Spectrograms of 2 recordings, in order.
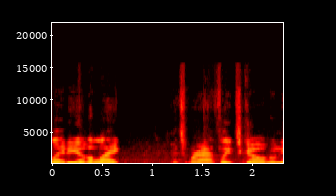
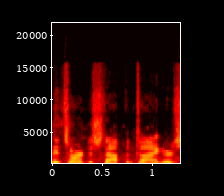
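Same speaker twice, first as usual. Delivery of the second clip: ordinary talk, nothing marked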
